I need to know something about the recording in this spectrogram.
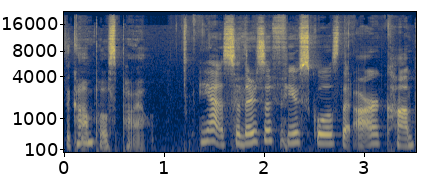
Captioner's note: laughs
